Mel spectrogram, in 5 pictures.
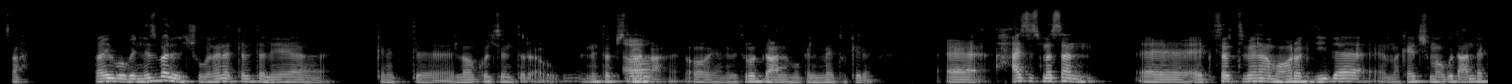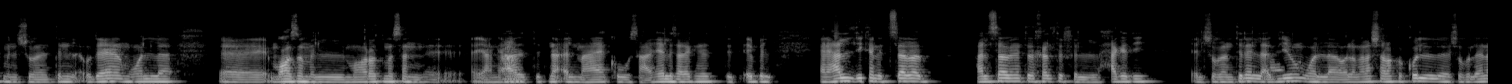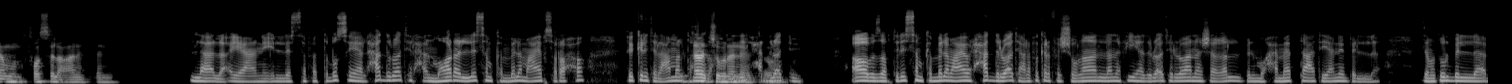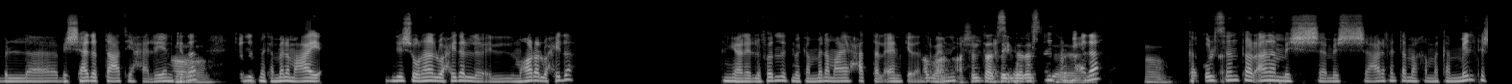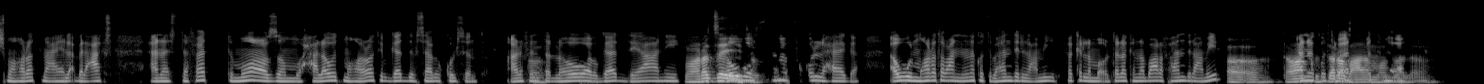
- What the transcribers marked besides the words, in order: in English: "call center"; in English: "كcall center"; in English: "كcall center"; in English: "الcall center"; in English: "باهندِل"; in English: "أهندل"
- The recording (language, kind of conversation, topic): Arabic, podcast, إيه هي المهارات اللي خدتَها معاك من شغلك القديم ولسه بتستخدمها في شغلك الحالي؟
